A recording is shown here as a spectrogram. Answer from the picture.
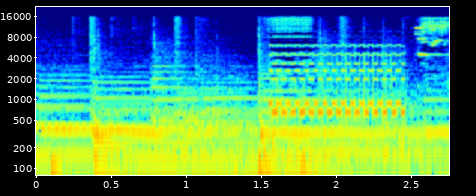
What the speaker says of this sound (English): Oh, not the fucking phone again.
